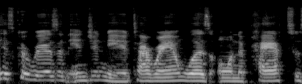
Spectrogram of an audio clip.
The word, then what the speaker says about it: Tiran: Tyran, am I saying it correctly? Good evening. Good evening. Hey, how you doing? You are Tyran.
